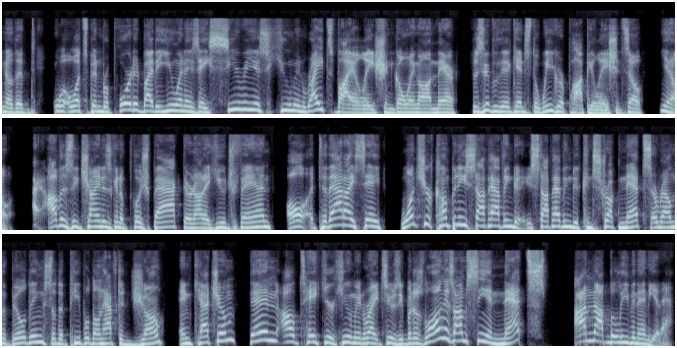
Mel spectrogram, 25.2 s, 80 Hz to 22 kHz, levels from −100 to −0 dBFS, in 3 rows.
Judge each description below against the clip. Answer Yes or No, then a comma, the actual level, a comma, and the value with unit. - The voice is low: No, medium, 185 Hz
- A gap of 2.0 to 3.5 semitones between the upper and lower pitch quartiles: No, average, 4.7 semitones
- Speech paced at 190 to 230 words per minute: Yes, fast, 205 wpm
